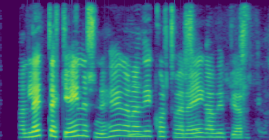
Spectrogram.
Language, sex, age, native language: Icelandic, female, 16, Icelandic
